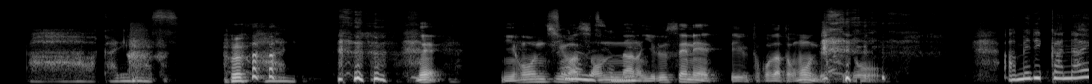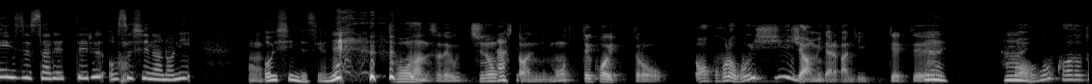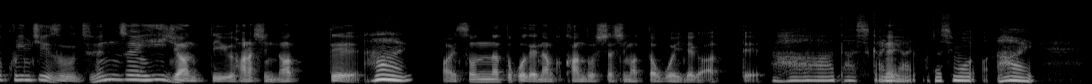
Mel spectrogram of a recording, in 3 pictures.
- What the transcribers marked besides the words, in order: laugh; laugh; laugh; laugh
- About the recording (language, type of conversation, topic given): Japanese, unstructured, あなたの地域の伝統的な料理は何ですか？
